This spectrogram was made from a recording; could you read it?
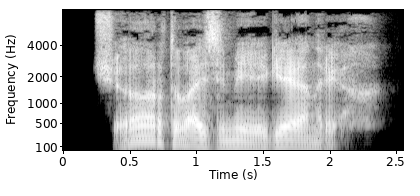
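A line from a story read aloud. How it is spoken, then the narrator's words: Grumbling in the wind. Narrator (Russian): проворчал Густав, пытаясь зажечь сигару под порывами ветра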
